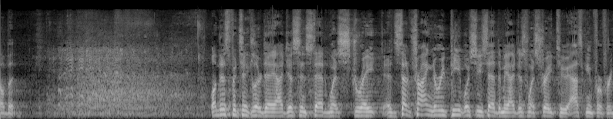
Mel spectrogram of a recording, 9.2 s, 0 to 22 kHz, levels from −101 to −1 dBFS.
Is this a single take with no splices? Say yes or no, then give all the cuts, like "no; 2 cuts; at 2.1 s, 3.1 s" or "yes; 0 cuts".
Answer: yes; 0 cuts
